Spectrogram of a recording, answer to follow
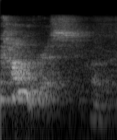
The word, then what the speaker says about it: Congress: that sounds like a different word right than Congress Congress is Right Congress is a different word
